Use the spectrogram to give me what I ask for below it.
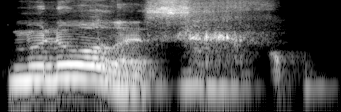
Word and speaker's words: Manolis: Manolis. Okay. What do you think I said? Munolis. That's how you pronounce it. That's the Greek pronunciation.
